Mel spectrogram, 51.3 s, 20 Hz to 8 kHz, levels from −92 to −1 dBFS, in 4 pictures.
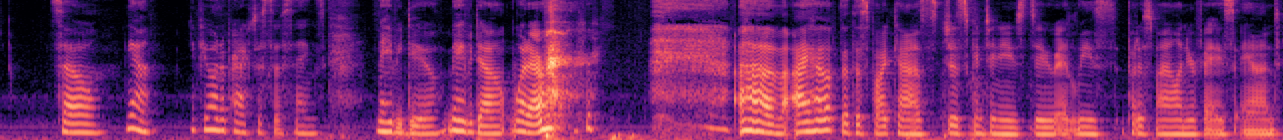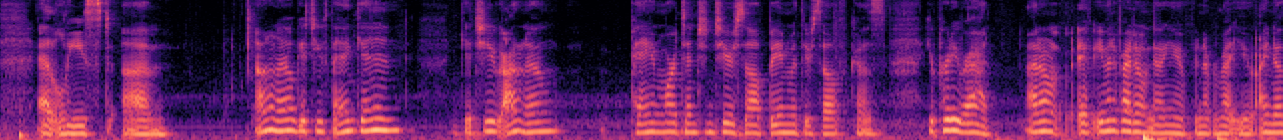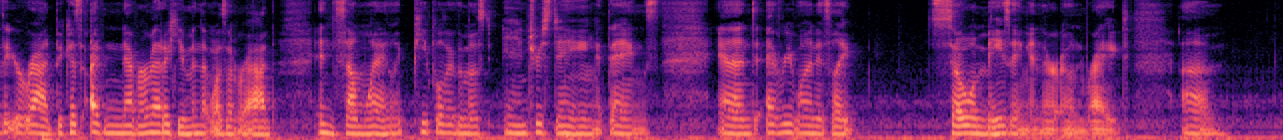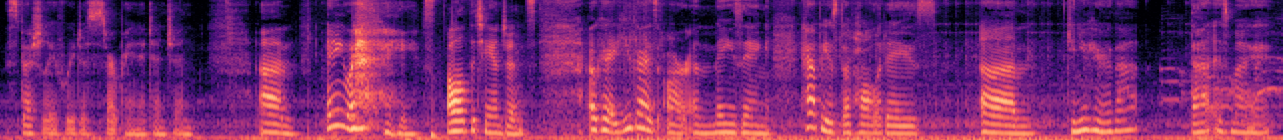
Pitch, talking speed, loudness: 165 Hz, 160 wpm, -20 LUFS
